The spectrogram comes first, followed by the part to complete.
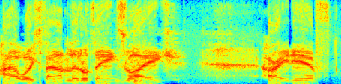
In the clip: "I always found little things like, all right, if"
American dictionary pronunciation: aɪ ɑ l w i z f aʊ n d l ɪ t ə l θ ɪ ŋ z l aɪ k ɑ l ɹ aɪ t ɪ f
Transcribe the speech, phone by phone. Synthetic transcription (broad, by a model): aɪ ɑ l w i z f aʊ n d l ɪ t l θ ɪ ŋ z l aɪ k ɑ ɹ aɪ t ɪ f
